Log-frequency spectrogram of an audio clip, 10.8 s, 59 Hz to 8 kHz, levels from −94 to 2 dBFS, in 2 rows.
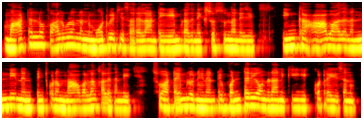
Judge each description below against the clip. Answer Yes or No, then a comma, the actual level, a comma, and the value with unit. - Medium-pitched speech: Yes, medium, 145 Hz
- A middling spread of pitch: No, narrow, 1.9 semitones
